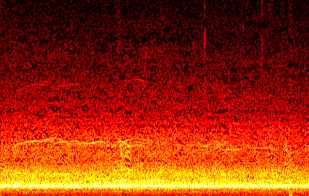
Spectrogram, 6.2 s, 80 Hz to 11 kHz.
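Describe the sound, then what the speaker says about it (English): Home crowd roar inside a college football stadium in the video game NCAA 26, a steady, dense wash of cheering that holds at constant loudness throughout without clear peaks. "Man, this crowd really affecting the football game."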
